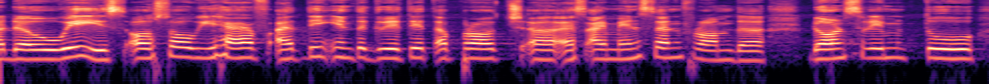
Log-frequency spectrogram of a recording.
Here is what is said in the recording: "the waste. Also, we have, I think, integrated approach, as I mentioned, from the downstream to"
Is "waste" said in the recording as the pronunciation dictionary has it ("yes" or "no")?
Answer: no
